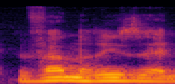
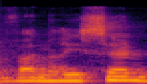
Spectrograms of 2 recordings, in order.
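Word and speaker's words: Van Rysel: pour la bonne prononciation il y a quelques temps encore je vous confie que je disais van reisel mais bon apparemment il faut dire van ricell donc je vais essayer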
